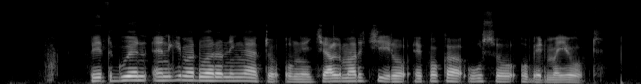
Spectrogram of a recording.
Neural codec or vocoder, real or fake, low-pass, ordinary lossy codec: codec, 44.1 kHz, 7.8 kbps, DAC; fake; 19.8 kHz; none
